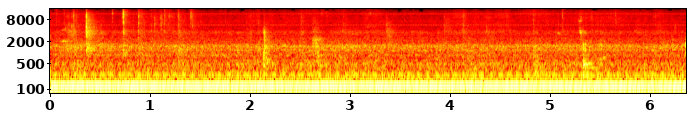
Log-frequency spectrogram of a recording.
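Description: Steady low hum, with a few faint clicks scattered through it.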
